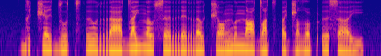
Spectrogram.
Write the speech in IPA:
ɡ ɨ t͡ʃ ɛ i̯ d u t͡sʼ ɨ u̯ r a d a j ŋ ɐ u̯ s ɘ r e r ɐ u̯ t͡ʃ ɔ ŋ u n a u̯ dˤ ɐ t͡sʼ ɐ d͡ʒ ɛ ðˤ u pʼ ɨ s ɐ j

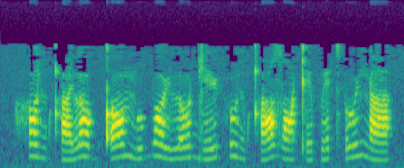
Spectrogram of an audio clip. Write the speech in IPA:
h ɔ˥˧ ɲ qʰ e˨ l ɔ˥˧ b kʼ ɔ˧˥ m u˩˥ b ɔ˥˧ y̯ l o˧˥ ɡʲ e˩˥ y̯ h u˥˩ ɲ qʰ ɛ˩˥ zˤ e˨ kʼ ɪ˨ p ɪ˩˥ t͡sʼ u˧˥ y̯ ŋ a˨

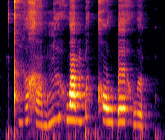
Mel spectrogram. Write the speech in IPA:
t̪ʰ i˨˦ ə̯ x a̤˨˩ m ɲ ɨ˧ h w a˧ m ɓ ɨ˦˥ k̚ x ɔ˧ w ʔ ɛ˧ h w ə˨˩ t̚

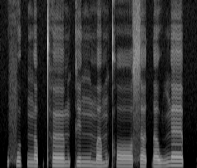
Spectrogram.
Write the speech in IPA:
f ʊ˧ k̚ ŋ ɐ˨˥ p̚ t̪ʰ œː˧ m k ɪ˧ ŋ m ɐ˨˥ m kʰ ɔː˨ s ɐ˨ t̚ ɐ˨ w ŋ ɛː˥ p̚

